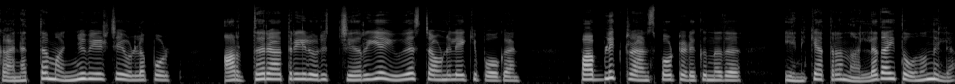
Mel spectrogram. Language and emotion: Malayalam, fearful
